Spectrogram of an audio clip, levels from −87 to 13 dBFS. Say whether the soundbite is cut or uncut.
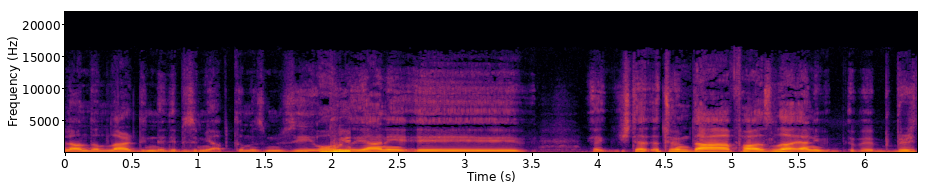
cut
